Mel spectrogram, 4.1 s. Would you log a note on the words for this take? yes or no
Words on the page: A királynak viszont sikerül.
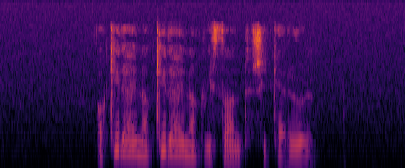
yes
